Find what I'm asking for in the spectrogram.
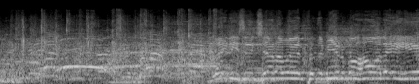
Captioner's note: crowd cheers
